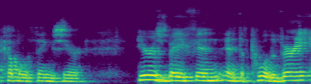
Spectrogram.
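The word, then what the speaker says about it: Baie Fine: It's called Bay Fin. It's French. But anyway, spelled funny, but it's Bay Fin is how you pronounce it.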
